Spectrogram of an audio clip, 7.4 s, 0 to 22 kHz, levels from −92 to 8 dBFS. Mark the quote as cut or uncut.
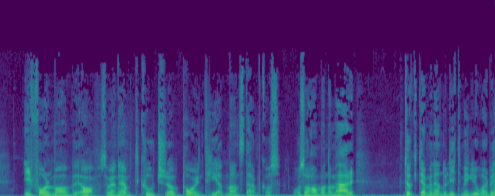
cut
